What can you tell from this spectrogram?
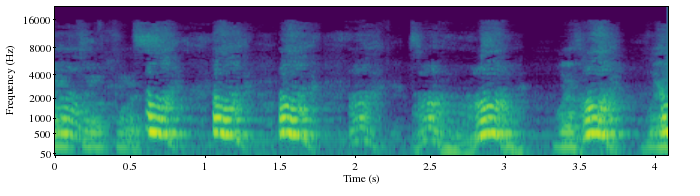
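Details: A singing pet dog named Loki gives steady, repeated sliding woo-woo notes with rich overtones, each dropping in pitch, roughly two per second.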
